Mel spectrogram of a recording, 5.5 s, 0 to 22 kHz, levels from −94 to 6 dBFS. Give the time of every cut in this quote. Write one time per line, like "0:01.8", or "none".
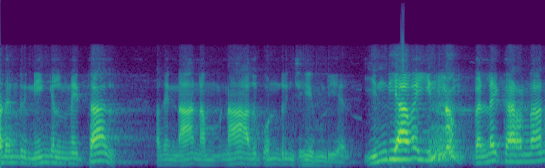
0:03.5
